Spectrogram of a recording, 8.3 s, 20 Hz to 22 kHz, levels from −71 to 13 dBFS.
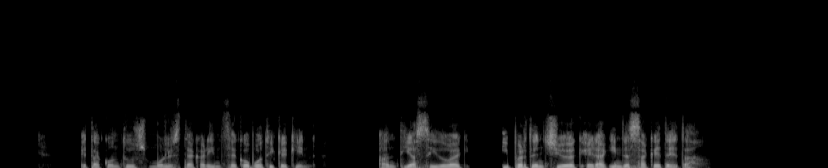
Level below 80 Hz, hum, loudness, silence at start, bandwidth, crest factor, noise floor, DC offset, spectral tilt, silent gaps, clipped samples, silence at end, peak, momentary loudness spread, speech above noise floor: -68 dBFS; none; -26 LUFS; 0.8 s; 9.8 kHz; 22 dB; under -90 dBFS; under 0.1%; -4.5 dB/octave; 3.48-3.75 s, 4.76-5.01 s; under 0.1%; 1.25 s; -6 dBFS; 11 LU; over 64 dB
